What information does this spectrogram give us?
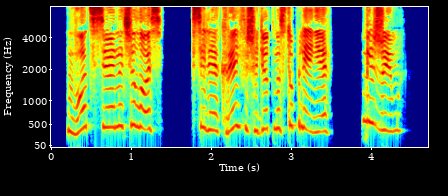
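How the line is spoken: Yelling. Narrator (Russian): завопила Яна

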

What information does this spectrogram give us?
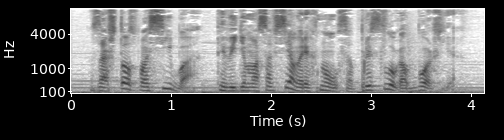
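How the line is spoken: Crowd barking. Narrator (Russian): рявкнул передний ряд зачарованных людей

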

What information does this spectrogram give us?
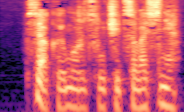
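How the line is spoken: Mumbled. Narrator (Russian): промямлил он

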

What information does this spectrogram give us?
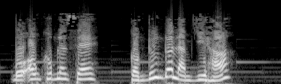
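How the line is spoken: Loud bark. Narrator (Vietnamese): Tên còn lại ... quát lớn

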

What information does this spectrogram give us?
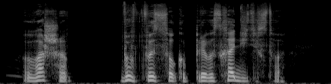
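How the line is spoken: Quiet. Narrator (Russian): тихо сказал Ираст Петрович

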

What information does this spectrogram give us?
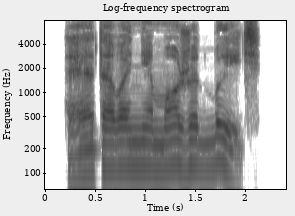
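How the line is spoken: Hissing. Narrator (Russian): Прошипел он

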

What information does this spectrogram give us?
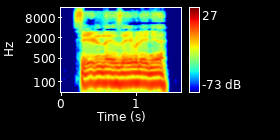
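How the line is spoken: Wry snort. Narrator (Russian): хмыкнул звездочет

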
